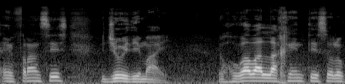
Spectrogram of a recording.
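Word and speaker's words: jeu de mail: Aquí donde estamos ahora, hace 300 años, se jugaba un juego que se llama el juego del mayo, que se pronuncia en francés Jeu de Mai.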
